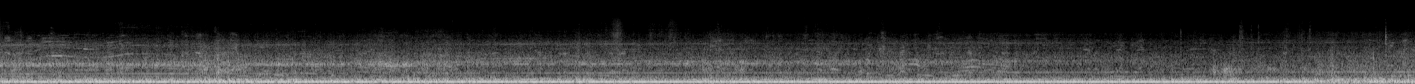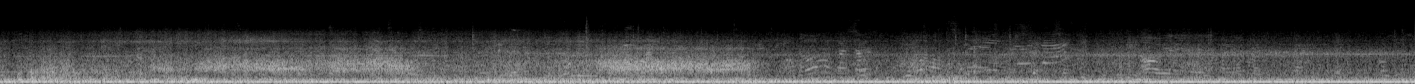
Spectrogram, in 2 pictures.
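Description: A train hums and rumbles steadily along the tracks, heard from inside a carriage.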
